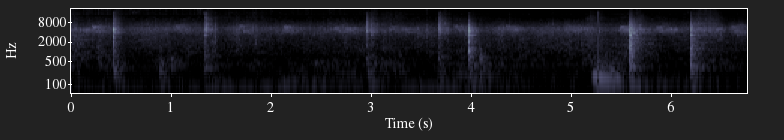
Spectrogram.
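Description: Sautéed pechay being stirred in a pan on a gas stove, heard as a light sizzle with scattered clinks and scrapes of a utensil against the pan at an uneven pace.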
